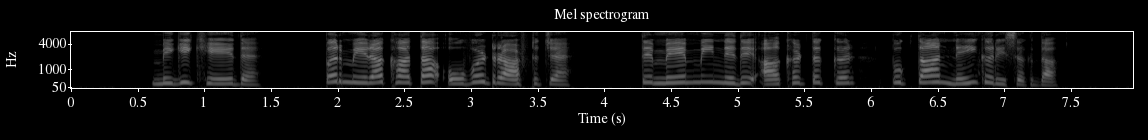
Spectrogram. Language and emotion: Dogri, sad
